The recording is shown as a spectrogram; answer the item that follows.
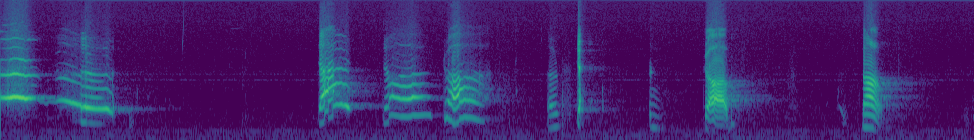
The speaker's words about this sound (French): j'ai voulu ajouter le babil des enfants au langage.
